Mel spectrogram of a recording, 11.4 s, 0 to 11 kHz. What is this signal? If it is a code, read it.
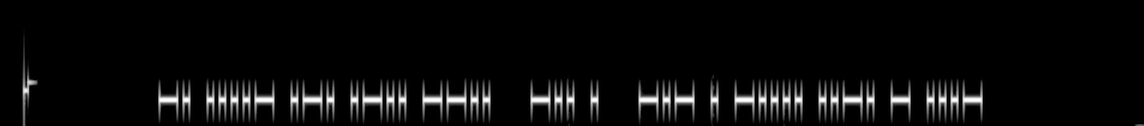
Morse code, heard as a keyed tone, about 21 wpm, 700 Hz. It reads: N4RLZ DE KE6FTV
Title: USA Callsign DE Callsign 20wpm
